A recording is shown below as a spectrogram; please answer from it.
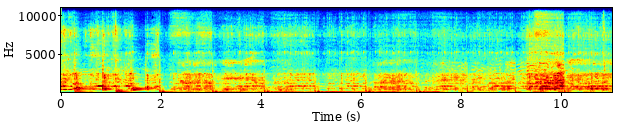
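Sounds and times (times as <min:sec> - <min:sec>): traditional music over loudspeakers: 0:00.0 - 0:11.0.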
